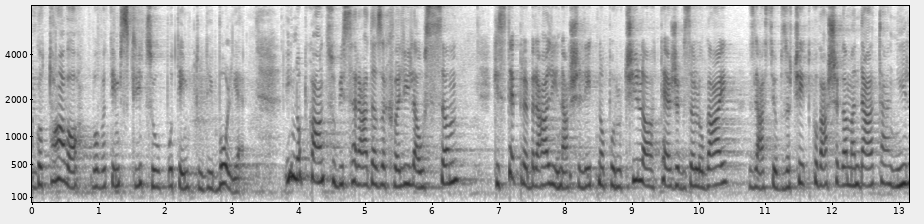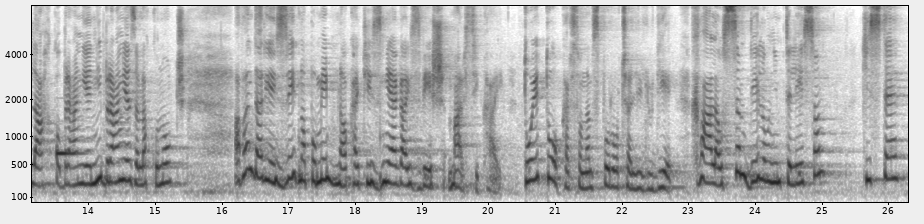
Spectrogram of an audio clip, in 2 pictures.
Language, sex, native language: Slovenian, female, Slovenian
